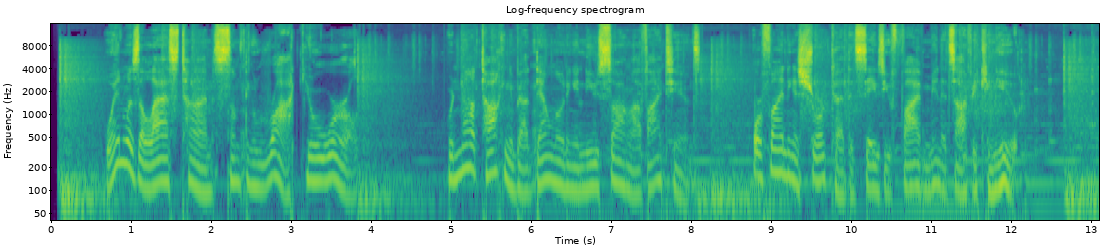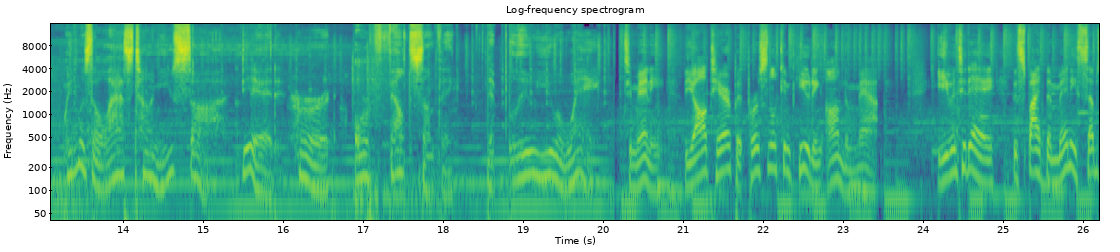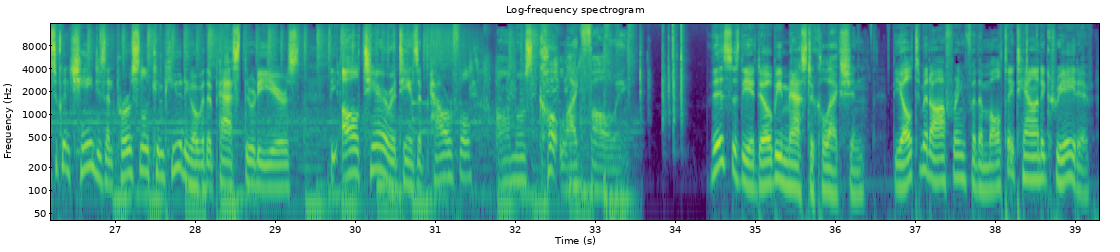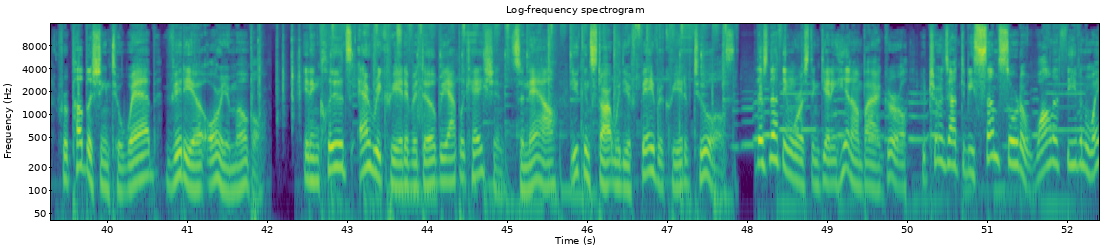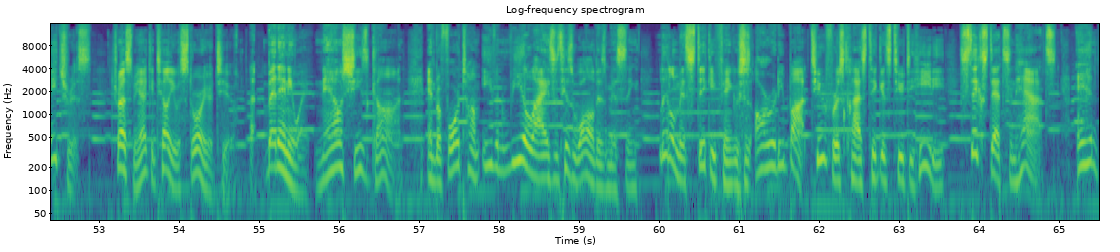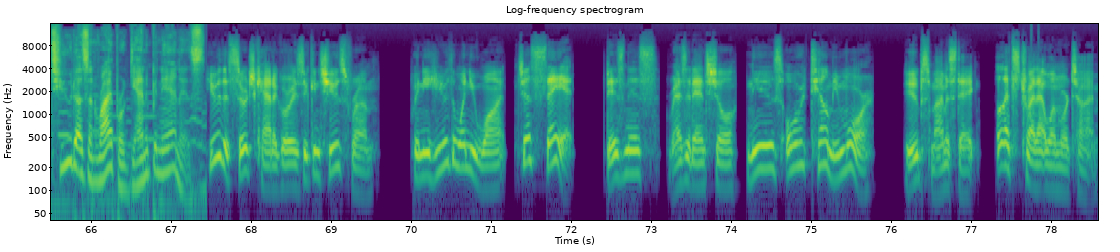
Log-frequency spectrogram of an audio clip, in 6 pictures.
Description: Young Male Talent: I do commercials and narration.
Sprechprobe: eLearning (Muttersprache):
